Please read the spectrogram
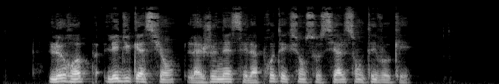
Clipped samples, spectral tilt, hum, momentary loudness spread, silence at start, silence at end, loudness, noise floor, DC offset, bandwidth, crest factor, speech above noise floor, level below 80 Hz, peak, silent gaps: under 0.1%; -5 dB/octave; none; 9 LU; 0.5 s; 0.9 s; -18 LUFS; -67 dBFS; under 0.1%; 16 kHz; 18 dB; 49 dB; -52 dBFS; -2 dBFS; none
